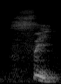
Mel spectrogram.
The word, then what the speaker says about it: see: Seashells, see, again, the first word, see, smoothly, see.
